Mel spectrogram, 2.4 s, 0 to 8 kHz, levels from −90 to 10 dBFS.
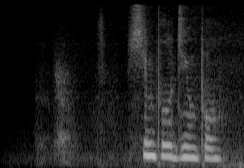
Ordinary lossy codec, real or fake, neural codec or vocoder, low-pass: none; fake; codec, 16 kHz, 1.1 kbps, Voila-Tokenizer; none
